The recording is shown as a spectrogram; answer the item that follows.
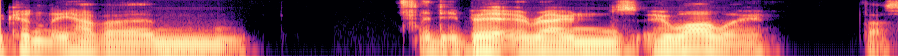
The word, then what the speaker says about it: Huawei: In the UK, we currently have a debate around Huawei. That's how you say that. That's how you pronounce the name.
